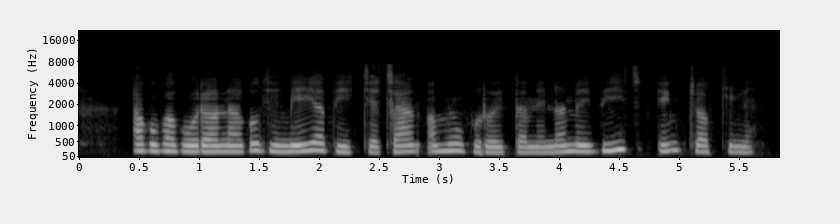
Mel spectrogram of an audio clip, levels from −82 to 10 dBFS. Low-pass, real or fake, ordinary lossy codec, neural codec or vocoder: 7.2 kHz; fake; none; codec, 16 kHz, 1 kbps, FunCodec, trained on Chinese and English, 50 frames a second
